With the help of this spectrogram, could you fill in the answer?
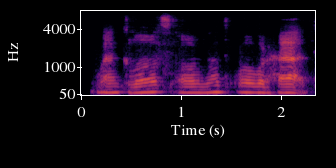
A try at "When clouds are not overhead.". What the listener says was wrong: Okay, now give me a good short E sound instead of had. It's head.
